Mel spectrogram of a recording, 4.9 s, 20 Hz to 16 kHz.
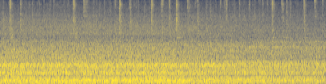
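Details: Gas furnace with a newly replaced blower motor rated about 11 amps, fan switch on, door off; steady even fan roar with constant airflow hum, no rubbing, squeal or knocking; normal blower motor running.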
